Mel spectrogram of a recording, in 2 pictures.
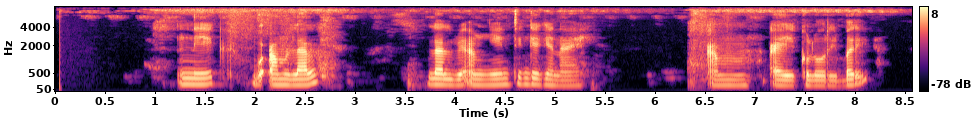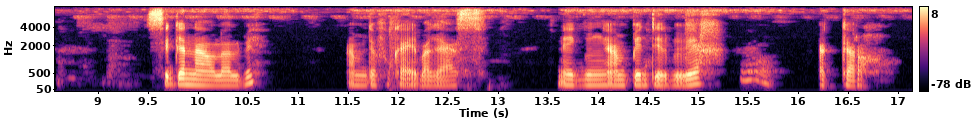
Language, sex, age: Wolof, female, 36-49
